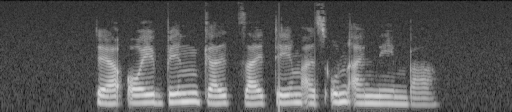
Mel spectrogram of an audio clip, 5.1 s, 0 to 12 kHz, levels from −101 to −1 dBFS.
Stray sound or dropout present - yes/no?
no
